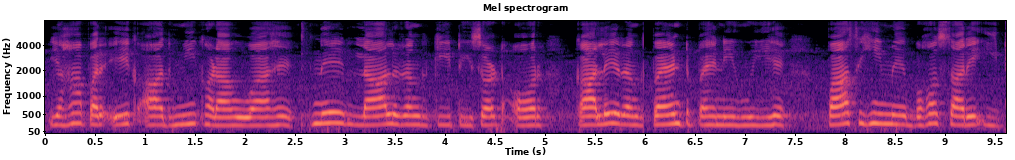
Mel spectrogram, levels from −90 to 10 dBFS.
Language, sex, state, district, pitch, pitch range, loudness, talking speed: Hindi, female, Rajasthan, Churu, 230 Hz, 225-250 Hz, -22 LUFS, 155 wpm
